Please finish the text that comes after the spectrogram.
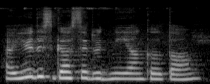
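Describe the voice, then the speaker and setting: A woman's voice: high voice, moderate pace, mellow, lightly acted. An actress playing a tender, secretive, wistful lady in a radio play. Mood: pleading, guilty.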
